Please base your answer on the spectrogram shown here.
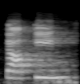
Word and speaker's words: talking: L is silent letter, so that we Ma'am, should L.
